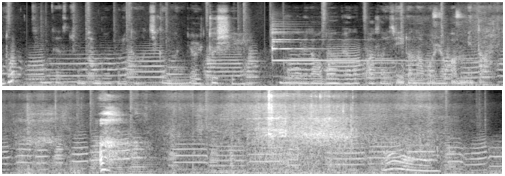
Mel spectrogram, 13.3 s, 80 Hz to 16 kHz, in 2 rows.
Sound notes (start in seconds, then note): 6.3 groaning sound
